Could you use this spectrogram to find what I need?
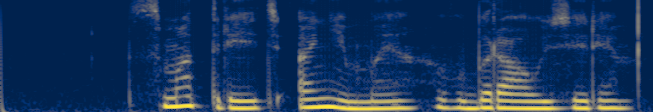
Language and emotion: Russian, neutral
